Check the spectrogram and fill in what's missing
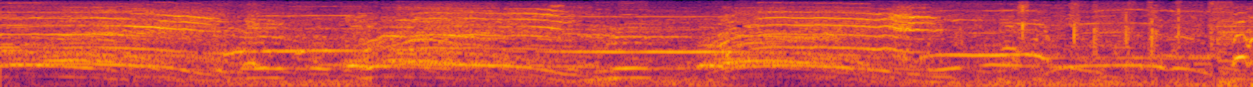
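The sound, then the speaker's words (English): A crowd cheers loudly and steadily for several seconds, a cheer to save the children, many overlapping voices shouting and whooping together in rising and falling waves, with no pause in the noise. “Let's have a cheer to save the children.”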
